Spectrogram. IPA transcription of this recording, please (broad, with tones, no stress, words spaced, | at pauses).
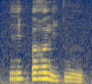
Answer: ri˦kʷʔʌ˦ ɦʌ˦niː˨kvɯː˨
